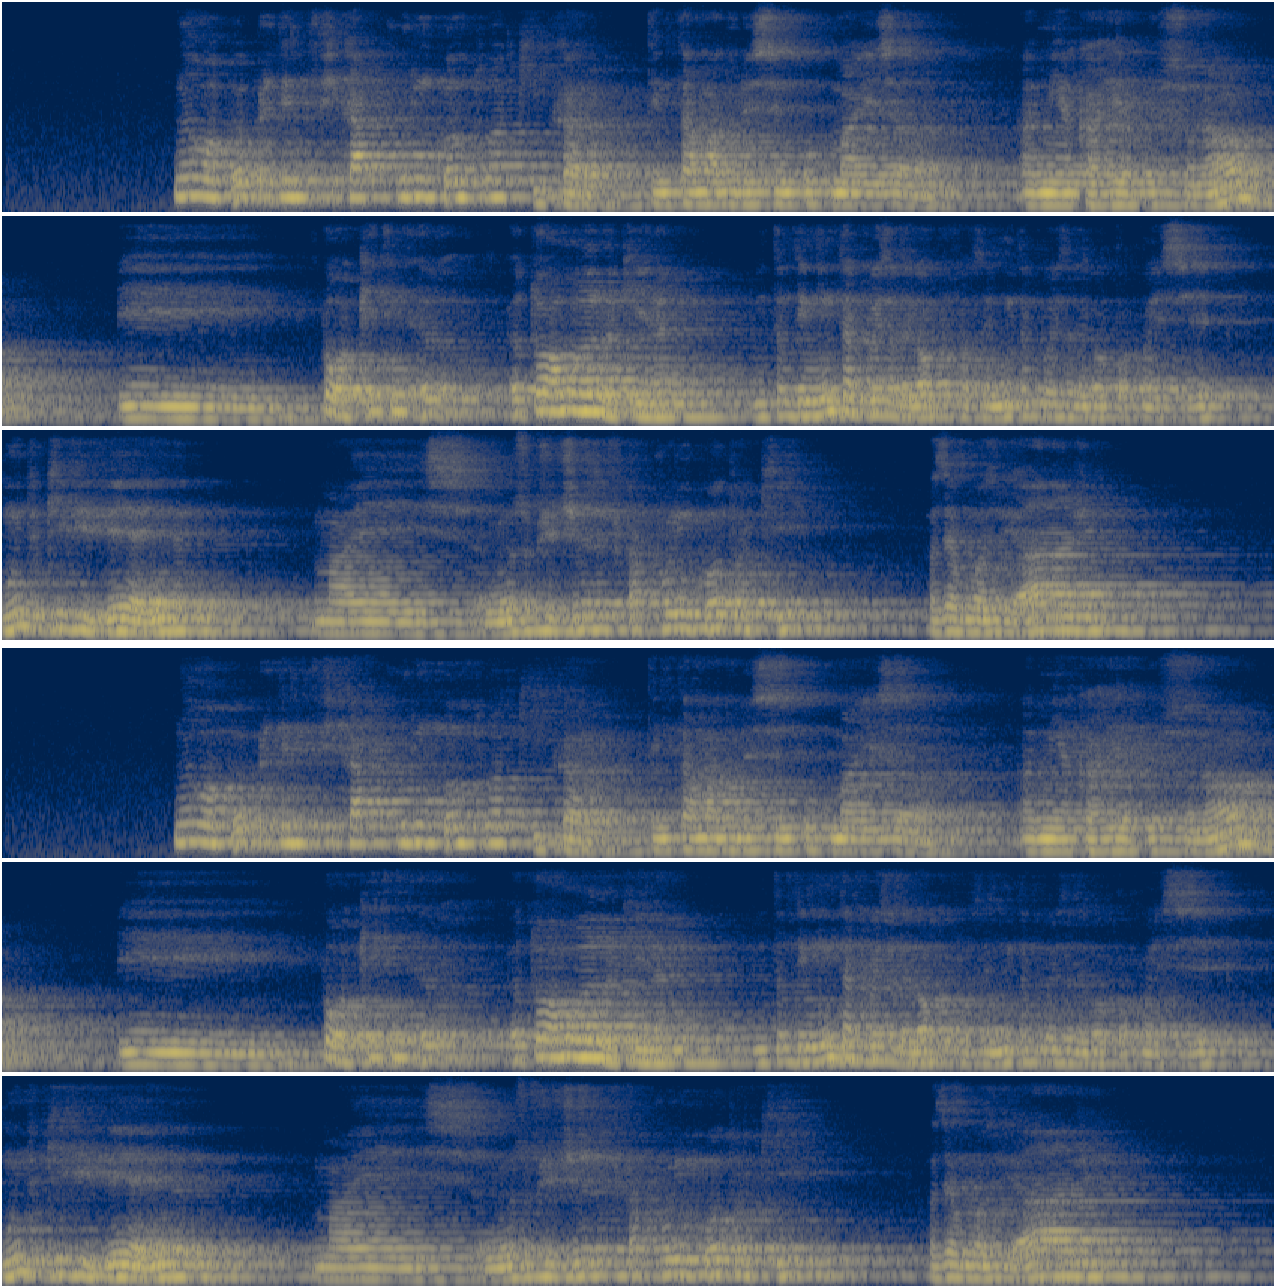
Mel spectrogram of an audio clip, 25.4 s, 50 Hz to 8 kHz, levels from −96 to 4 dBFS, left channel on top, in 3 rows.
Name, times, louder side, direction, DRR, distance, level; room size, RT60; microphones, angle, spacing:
voice 1, 1.1-4.0 4.3-6.3 6.8-8.4 9.2-11.5 11.8-13.0 13.5-16.6 17.0-18.3 19.0-22.4 23.1-24.3, left 1 dB, 25° left, -4 dB, 1.6 m, -27 dB
23.0 x 18.0 x 2.8 m, 2.6 s
head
